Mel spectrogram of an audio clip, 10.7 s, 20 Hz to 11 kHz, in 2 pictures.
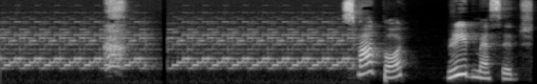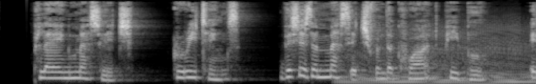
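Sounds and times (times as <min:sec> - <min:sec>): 
telephone ringing with a steady electronic tone: 0:00.0 - 0:03.6
speech: 0:03.6 - 0:10.7.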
